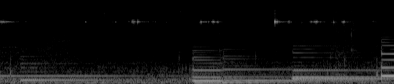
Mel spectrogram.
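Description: A small bell on a young pet, about two months old and nearly all black with a white line across its belly, jingles at someone's feet in faint, scattered tinkles over a steady low electrical hum, with a slight shifting patter in between; nobody speaks.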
